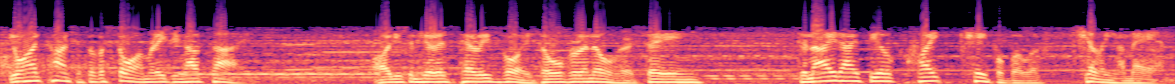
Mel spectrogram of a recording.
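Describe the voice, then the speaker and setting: A man's voice: medium pitch, expressive, moderate pace, natural voice. An actor playing an ominous, insinuating male narrator in a 1940s radio suspense drama, speaking directly to the heroine. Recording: dull 1940s radio recording with music.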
